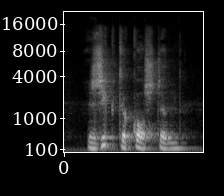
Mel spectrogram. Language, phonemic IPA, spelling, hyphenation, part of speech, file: Dutch, /ˈzik.təˌkɔs.tə(n)/, ziektekosten, ziek‧te‧kos‧ten, noun, Nl-ziektekosten.ogg
- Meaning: healthcare costs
